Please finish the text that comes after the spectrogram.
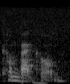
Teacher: it's quite common to make the H sound quite soft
